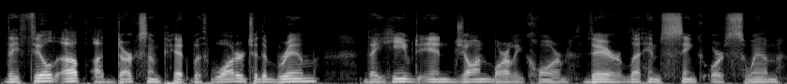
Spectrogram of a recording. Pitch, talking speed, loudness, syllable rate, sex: 115 Hz, 170 wpm, -20 LUFS, 4.2 syllables/s, male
